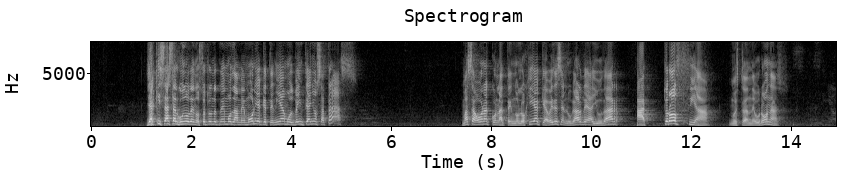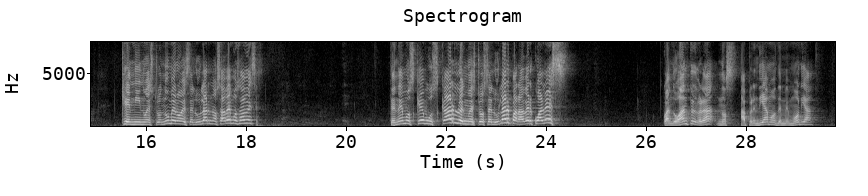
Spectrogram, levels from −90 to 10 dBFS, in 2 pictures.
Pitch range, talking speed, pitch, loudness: 170-265 Hz, 115 wpm, 230 Hz, -14 LUFS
